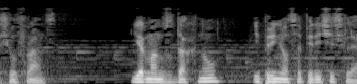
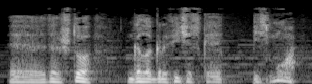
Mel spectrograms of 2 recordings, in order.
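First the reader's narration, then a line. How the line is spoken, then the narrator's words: Forced out, strained. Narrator (Russian): выдавил Франц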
